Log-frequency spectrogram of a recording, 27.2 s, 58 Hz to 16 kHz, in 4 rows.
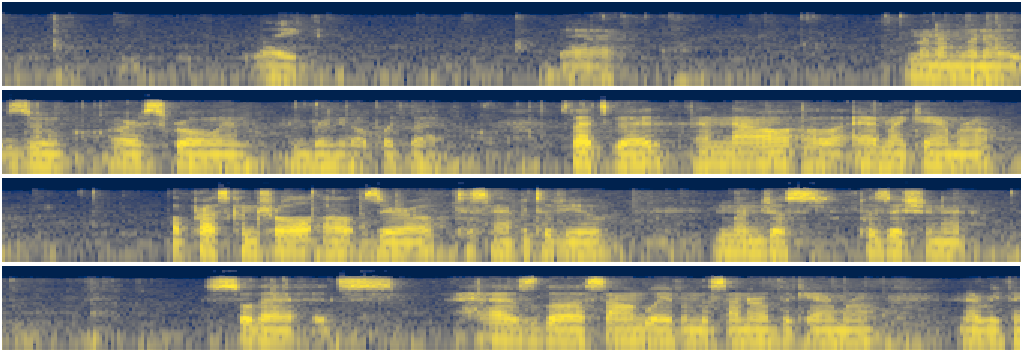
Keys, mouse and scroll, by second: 4.3-6.0 drag, 4.4 g, 6.1-8.1 drag, 6.4 g, 9.0 click, 9.1 Tab, 9.7 z, 12.6 shift+a, 15.7 ctrl+alt+KP_0, 18.4 g, 20.9 g, 22.2-23.9 drag, 22.6 g, 25.6-27.1 drag, 26.0 g.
